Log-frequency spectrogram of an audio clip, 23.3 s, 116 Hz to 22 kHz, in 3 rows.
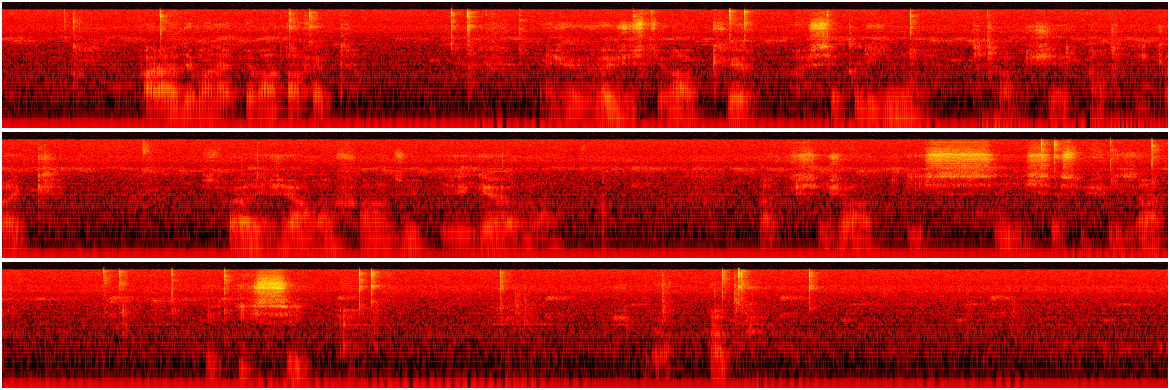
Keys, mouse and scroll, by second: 2.2 click, 3.3 click, 3.7 scroll down 1, 3.7-5.1 middle drag, 5.1 right click, 5.5-5.8 scroll up 2, 5.8-6.8 middle drag, 6.8 g, 16.5 right click, 17.0-18.2 middle drag, 18.2 click, 19.2-20.7 drag, 21.2-23.3 drag.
